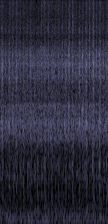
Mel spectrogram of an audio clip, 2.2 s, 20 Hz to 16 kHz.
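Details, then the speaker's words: 3D-printed pulse motor with a new rotor, driven by a Hall-sensor circuit: fast, uneven ticking about twelve times a second with a surging beat. The circuit energizes the coil so strongly that the rotor rocks and runs choppy. "this is a really nice circuit it's a little choppy because the hall circuit really energizes that coil gets it rocking"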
